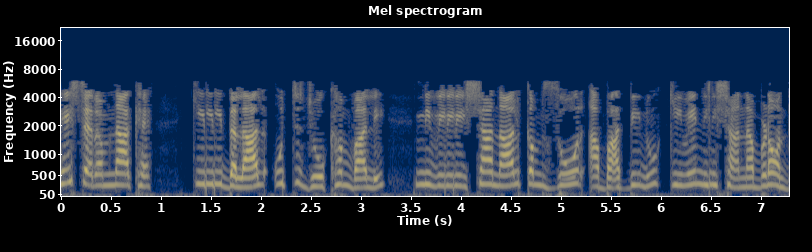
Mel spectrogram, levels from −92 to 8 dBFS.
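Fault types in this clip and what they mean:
MP3 compression: the audio sounds watery and swirly with nothing above 6 kHz, likely from heavy MP3 encoding at a very low bitrate, around 26 kbps.
Repeated buffer: an 85 ms slice plays three times with hard joins, a stutter after "ਸ਼ਰਮਨਾਕ ਹੈ ਕੀ" and before "ਨਾਲ ਕਮਜ਼ੋਰ", fitting a 4096-sample buffer.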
